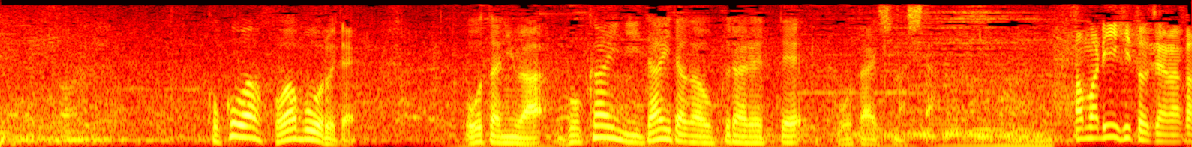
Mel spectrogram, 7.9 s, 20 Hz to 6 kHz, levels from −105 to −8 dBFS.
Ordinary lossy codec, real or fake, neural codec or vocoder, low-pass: MP3, 24 kbps; real; none; 5.4 kHz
